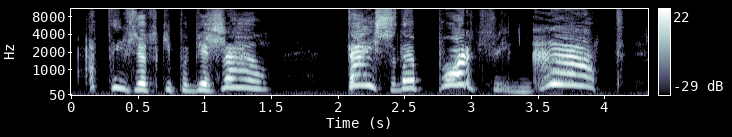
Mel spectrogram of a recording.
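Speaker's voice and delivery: very high, loud angry squeal; piercing shriek. A narrator's reading. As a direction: screech the demand. Cat-like thug shrieks demands. (пронзительный злобный визг)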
